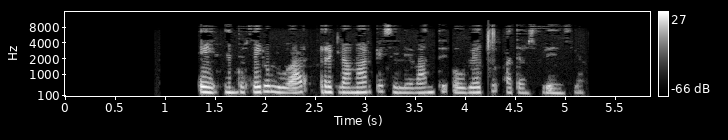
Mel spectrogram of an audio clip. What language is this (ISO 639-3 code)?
glg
